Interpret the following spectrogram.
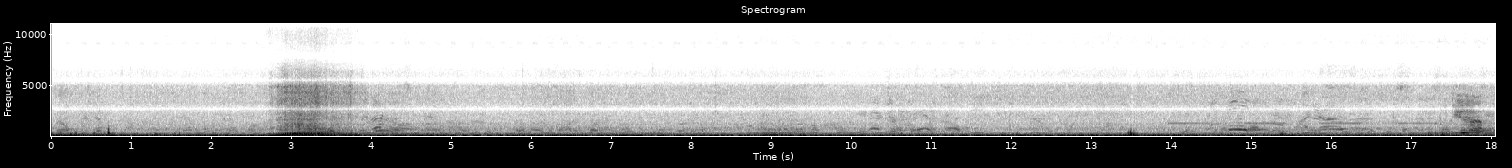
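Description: Low, steady rumble of car engines idling in the drag-strip lanes, with a brief rush of noise about three seconds in and a faint repeating beep near the end.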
